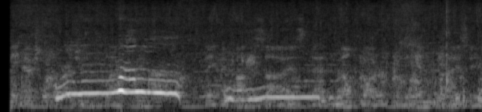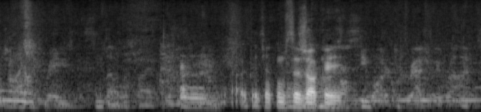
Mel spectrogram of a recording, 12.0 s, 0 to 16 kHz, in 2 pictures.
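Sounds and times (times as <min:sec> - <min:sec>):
dog howling whine: 0:00.6 - 0:04.3.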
